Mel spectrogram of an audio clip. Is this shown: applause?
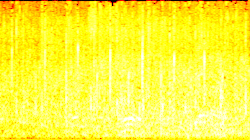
yes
